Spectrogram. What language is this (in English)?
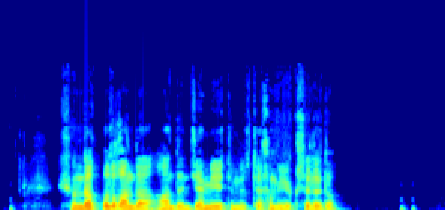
Uyghur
